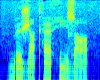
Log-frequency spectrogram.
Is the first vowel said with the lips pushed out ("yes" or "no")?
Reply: yes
